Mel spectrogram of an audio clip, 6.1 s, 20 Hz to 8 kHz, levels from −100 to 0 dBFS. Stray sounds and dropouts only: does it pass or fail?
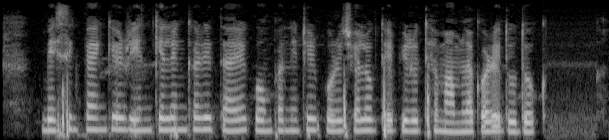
pass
